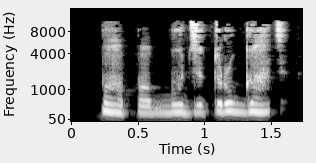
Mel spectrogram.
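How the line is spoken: Quiet whisper. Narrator (Russian): шепчет негромко

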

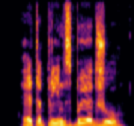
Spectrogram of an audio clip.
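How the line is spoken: Exclaimed. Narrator (Russian): воскликнул Оби-Ван

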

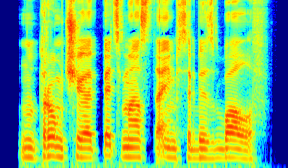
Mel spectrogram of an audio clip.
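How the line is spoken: Grumbling. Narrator (Russian): проворчал Виктор

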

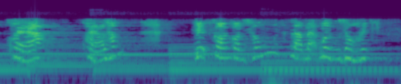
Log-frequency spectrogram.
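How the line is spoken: Tearful sniffling. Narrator (Vietnamese): Bà Lương sụt sùi mãi mới trả lời được

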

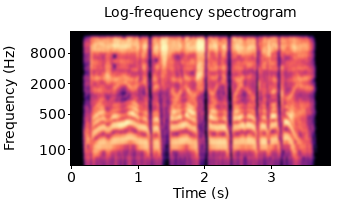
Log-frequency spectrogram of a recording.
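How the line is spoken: Grim. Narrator (Russian): мрачно произнес Гриша

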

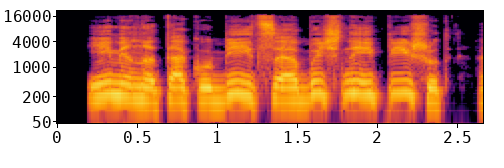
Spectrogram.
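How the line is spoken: Loud laughter. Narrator (Russian): расхохотался Виктор

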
